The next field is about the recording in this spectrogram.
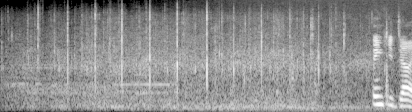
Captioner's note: audience applauds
